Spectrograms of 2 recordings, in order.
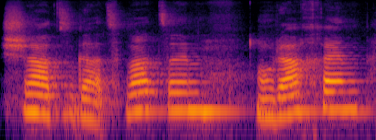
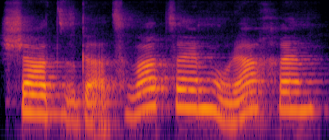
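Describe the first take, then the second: Both takes have the same delivery.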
